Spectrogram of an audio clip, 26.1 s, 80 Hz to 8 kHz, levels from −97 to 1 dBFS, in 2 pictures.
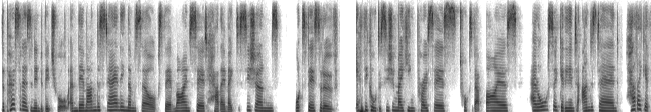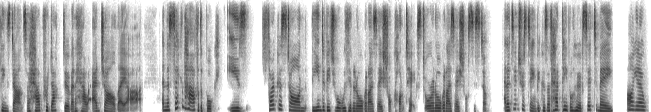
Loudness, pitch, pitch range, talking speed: -21 LUFS, 205 Hz, 185-230 Hz, 185 wpm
